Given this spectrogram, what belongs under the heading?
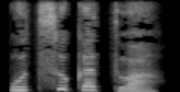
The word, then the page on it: ಉತ್ಸುಕತ್ವ: kannada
